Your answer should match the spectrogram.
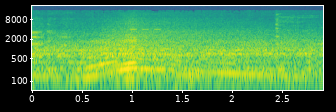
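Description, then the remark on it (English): A car engine revs up briefly as the driver downshifts on the A14 road, heading toward Northamptonshire, the pitch rising and then settling back into a steady hum, heard from inside the vehicle. “Oh, I might downshift.”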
